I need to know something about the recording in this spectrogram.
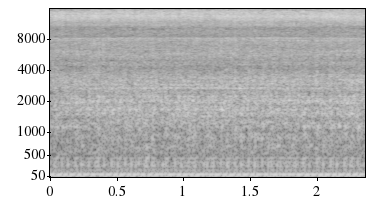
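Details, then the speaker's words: Polaris Indy 680 Ultra snowmobile, nearly 700cc two-stroke with carburetor, restarted after a ride: steady, even low burble idle with no misses or surges; normal idle. "Let's go ahead and check out our idle. See, it starts right up."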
